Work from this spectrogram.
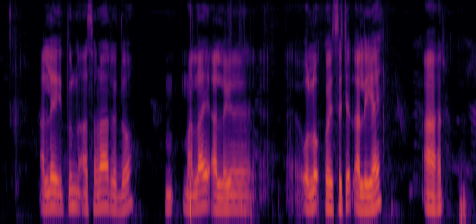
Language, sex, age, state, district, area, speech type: Santali, male, 18-30, Jharkhand, East Singhbhum, rural, spontaneous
